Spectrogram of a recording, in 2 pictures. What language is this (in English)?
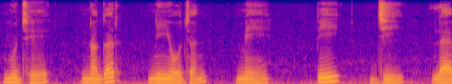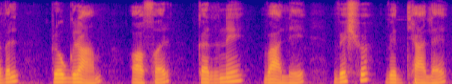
Hindi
